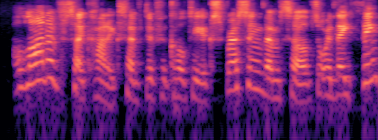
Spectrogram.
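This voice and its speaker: Her tone bright and sharp, a woman talks at a fairly quick pace with very wide pitch swings. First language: not English. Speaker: psychotherapist and professor. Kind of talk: lecture Q&A. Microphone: voice cutting in and out.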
